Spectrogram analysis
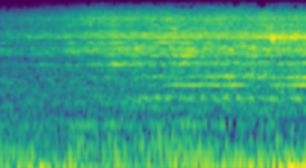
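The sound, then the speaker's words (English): A welding torch roars as it cuts through a padlock and heavy chain on a silo door, a steady, rushing hiss that holds fairly even for about four seconds. “The door to the silo is locked with a padlock and heavy chain. Fortunately, I don't go anywhere without my special reporter's welding torch. It comes in handy more than you'd think.”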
